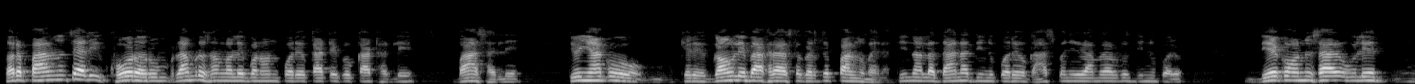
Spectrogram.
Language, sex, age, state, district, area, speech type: Nepali, male, 60+, West Bengal, Darjeeling, rural, spontaneous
